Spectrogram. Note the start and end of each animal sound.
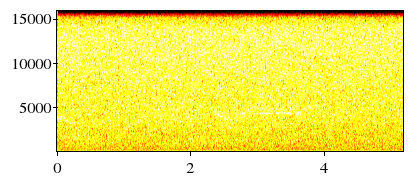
[2.67, 3.86] Yellow-rumped Warbler (Setophaga coronata)

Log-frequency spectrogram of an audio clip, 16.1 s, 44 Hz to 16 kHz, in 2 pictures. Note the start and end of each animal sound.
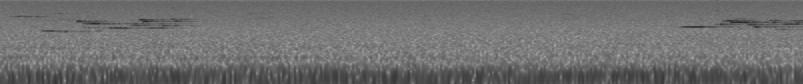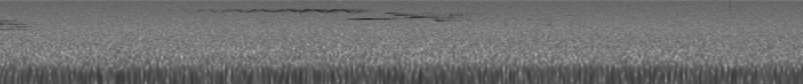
[0.00, 1.98] Hermit Thrush (Catharus guttatus)
[6.65, 8.44] Hermit Thrush (Catharus guttatus)
[9.83, 11.80] Black-and-white Warbler (Mniotilta varia)
[11.43, 13.00] Hermit Thrush (Catharus guttatus)

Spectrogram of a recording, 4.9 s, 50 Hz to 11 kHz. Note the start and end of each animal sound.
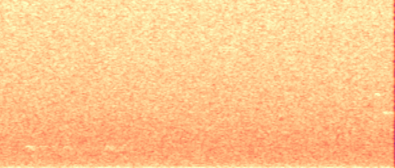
[0.30, 1.64] American Crow (Corvus brachyrhynchos)

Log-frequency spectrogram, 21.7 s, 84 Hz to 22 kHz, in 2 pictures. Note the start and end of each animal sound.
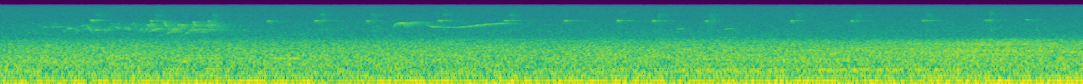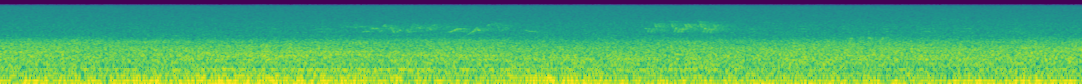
[0.24, 2.23] Purple Finch (Haemorhous purpureus)
[1.18, 2.41] Mourning Warbler (Geothlypis philadelphia)
[3.96, 5.24] Eastern Wood-Pewee (Contopus virens)
[13.93, 16.04] Purple Finch (Haemorhous purpureus)
[17.11, 18.26] Mourning Warbler (Geothlypis philadelphia)

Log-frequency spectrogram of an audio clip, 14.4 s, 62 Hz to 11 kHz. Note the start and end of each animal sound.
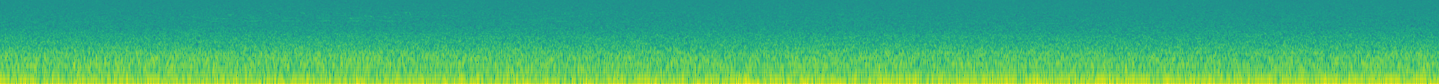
[1.27, 6.73] Winter Wren (Troglodytes hiemalis)
[2.24, 3.95] White-breasted Nuthatch (Sitta carolinensis)

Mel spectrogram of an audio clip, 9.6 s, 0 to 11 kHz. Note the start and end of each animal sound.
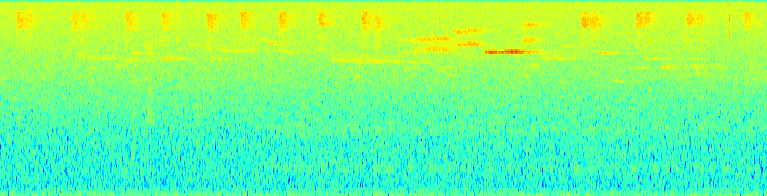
[0.00, 9.60] Eastern Chipmunk (Tamias striatus)
[0.77, 5.11] Winter Wren (Troglodytes hiemalis)
[4.23, 9.60] Yellow-bellied Sapsucker (Sphyrapicus varius)
[4.96, 7.34] Black-throated Green Warbler (Setophaga virens)

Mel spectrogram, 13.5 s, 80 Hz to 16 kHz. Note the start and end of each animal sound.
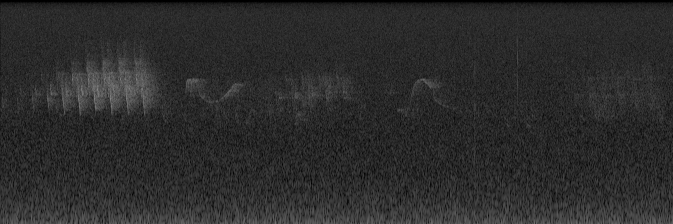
[0.00, 3.08] Ovenbird (Seiurus aurocapilla)
[3.42, 4.98] Eastern Wood-Pewee (Contopus virens)
[5.24, 7.13] Ovenbird (Seiurus aurocapilla)
[8.01, 9.13] Eastern Wood-Pewee (Contopus virens)
[11.27, 13.35] Ovenbird (Seiurus aurocapilla)

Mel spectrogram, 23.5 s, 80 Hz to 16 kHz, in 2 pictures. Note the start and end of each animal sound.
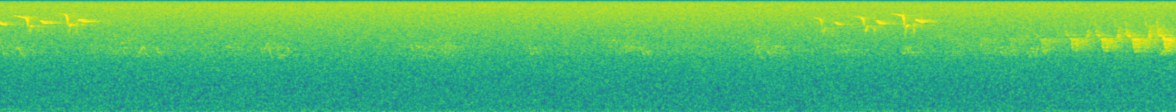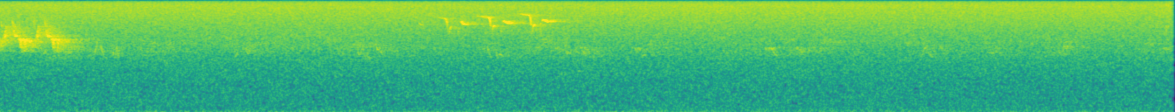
[0.00, 1.33] Blackburnian Warbler (Setophaga fusca)
[0.00, 9.25] Red-eyed Vireo (Vireo olivaceus)
[7.62, 9.43] Blackburnian Warbler (Setophaga fusca)
[9.80, 12.54] Ovenbird (Seiurus aurocapilla)
[15.85, 17.56] Blackburnian Warbler (Setophaga fusca)

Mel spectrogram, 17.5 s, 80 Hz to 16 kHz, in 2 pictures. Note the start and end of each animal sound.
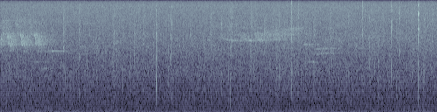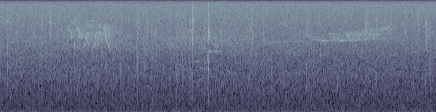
[0.00, 0.92] Ovenbird (Seiurus aurocapilla)
[0.74, 1.29] Wood Thrush (Hylocichla mustelina)
[4.22, 6.15] Black-throated Blue Warbler (Setophaga caerulescens)
[6.08, 6.68] Wood Thrush (Hylocichla mustelina)
[9.90, 11.04] Chestnut-sided Warbler (Setophaga pensylvanica)
[12.53, 12.86] Wood Thrush (Hylocichla mustelina)
[13.79, 14.67] Eastern Wood-Pewee (Contopus virens)
[14.69, 16.49] Black-throated Blue Warbler (Setophaga caerulescens)

